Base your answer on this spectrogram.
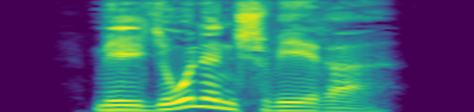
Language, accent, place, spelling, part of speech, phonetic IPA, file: German, Germany, Berlin, millionenschwerer, adjective, [mɪˈli̯oːnənˌʃveːʁɐ], De-millionenschwerer.ogg
- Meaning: inflection of millionenschwer: 1. strong/mixed nominative masculine singular 2. strong genitive/dative feminine singular 3. strong genitive plural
